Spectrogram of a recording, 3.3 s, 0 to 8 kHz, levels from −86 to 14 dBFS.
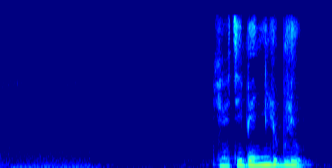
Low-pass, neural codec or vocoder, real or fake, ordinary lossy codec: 7.2 kHz; none; real; MP3, 64 kbps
